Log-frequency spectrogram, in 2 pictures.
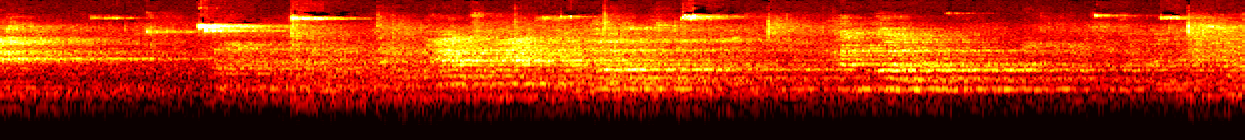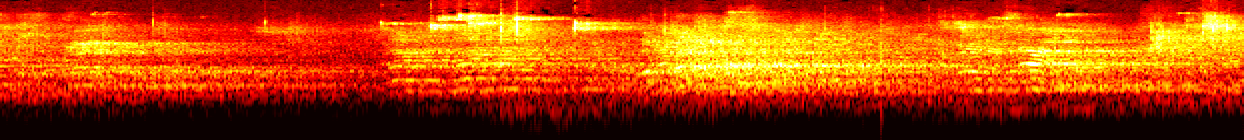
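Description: A ball is kicked with sharp thuds in a large echoing hall.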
